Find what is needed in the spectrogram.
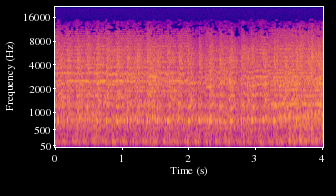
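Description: Temple percussion with ringing during a lamp arati: an even, rapid beat of about five or six strokes a second under a steady ringing tone, continuous throughout.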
